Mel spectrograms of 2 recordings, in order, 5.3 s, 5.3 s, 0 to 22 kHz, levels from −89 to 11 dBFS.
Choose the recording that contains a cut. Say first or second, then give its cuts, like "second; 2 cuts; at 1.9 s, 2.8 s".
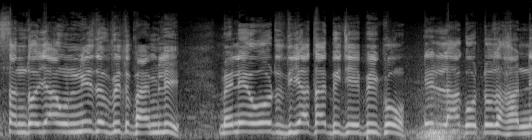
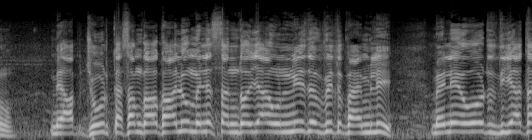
first; 1 cut; at 4.3 s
